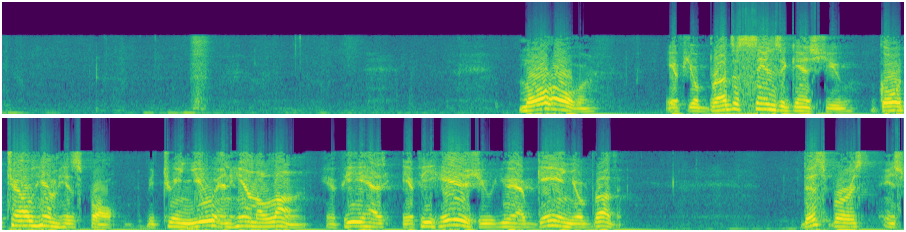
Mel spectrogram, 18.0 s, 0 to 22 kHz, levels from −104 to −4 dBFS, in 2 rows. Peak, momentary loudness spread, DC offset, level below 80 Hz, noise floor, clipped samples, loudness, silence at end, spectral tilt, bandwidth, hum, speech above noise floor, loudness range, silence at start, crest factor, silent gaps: 0 dBFS; 14 LU; under 0.1%; -32 dBFS; -39 dBFS; 3%; -6 LUFS; 0 s; -4 dB/octave; over 20 kHz; none; 33 dB; 22 LU; 0 s; 8 dB; none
